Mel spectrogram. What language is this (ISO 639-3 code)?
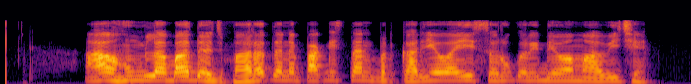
guj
